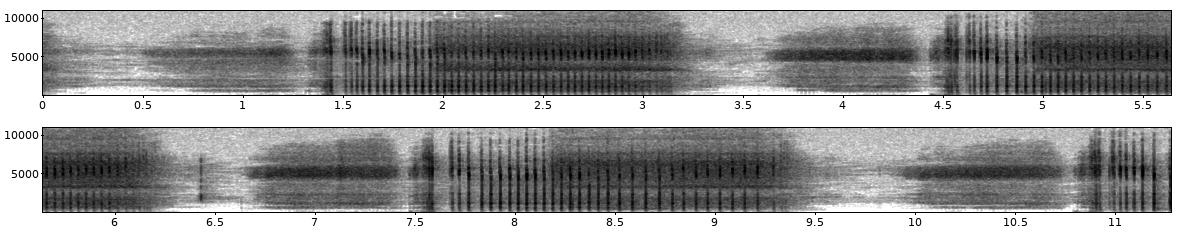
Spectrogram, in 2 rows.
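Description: Loud rattling snores on each breath in, with quieter whistling breaths out, about 15 breaths a minute; snoring.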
